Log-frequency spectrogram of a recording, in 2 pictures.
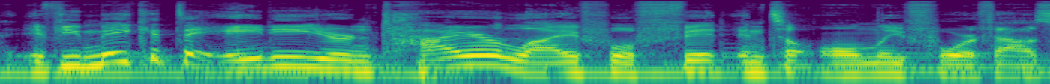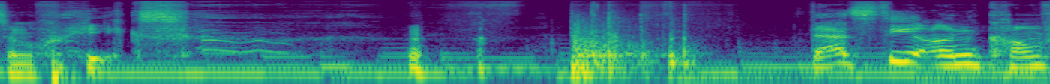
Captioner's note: laughs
